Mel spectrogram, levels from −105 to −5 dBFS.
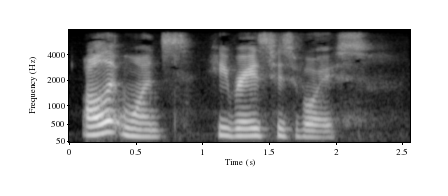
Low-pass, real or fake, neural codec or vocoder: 7.2 kHz; real; none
